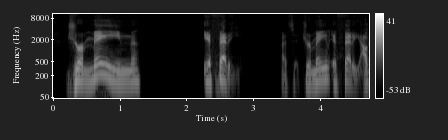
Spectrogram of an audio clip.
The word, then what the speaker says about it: Ifedi: Am I pronouncing his name right? I double-checked it, and I forgot. It's Germain Ifedi.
